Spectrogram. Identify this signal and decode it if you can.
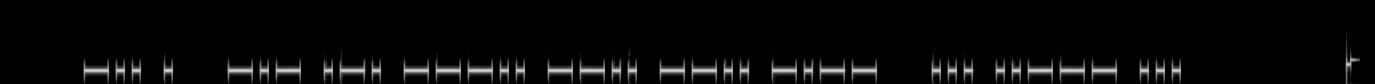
Morse code, heard as a keyed tone, about 15 wpm, 650 Hz. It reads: DE KR8ZZY S2S
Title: SOTA QSO Practice 15wpm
